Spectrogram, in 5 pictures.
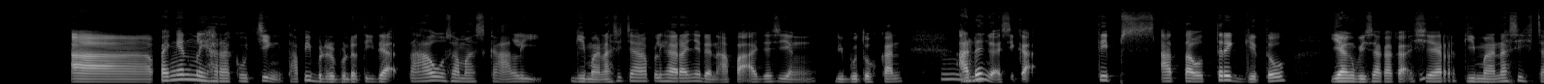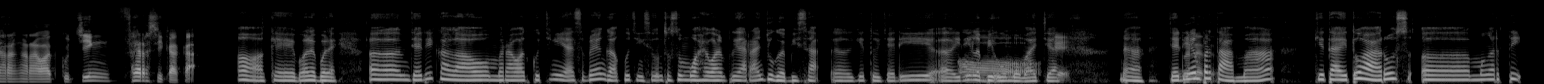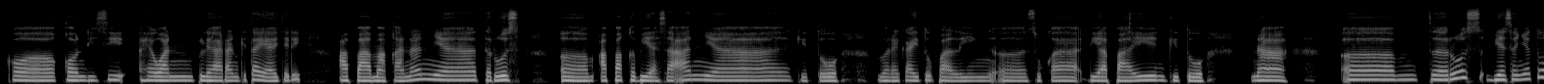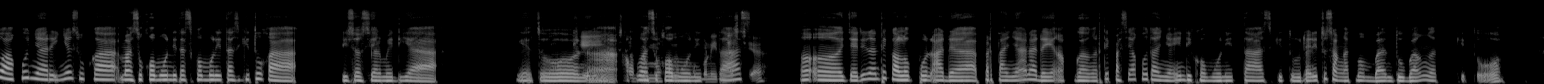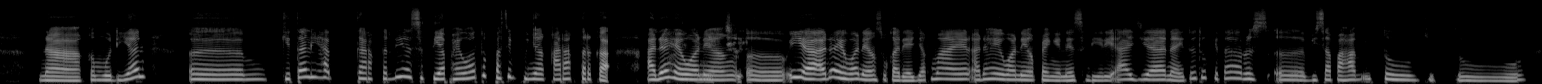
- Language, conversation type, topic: Indonesian, podcast, Apa kenangan terbaikmu saat memelihara hewan peliharaan pertamamu?
- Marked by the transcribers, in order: in English: "share"; tapping; chuckle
